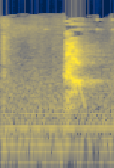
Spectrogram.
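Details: Boston Terrier puppy, three and a half months old, barks loudly at a soccer ball: one sharp, bright bark, then the start of a second one cut off at the end.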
